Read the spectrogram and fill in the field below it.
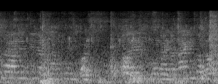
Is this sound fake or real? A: fake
